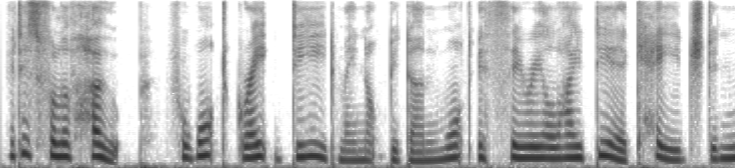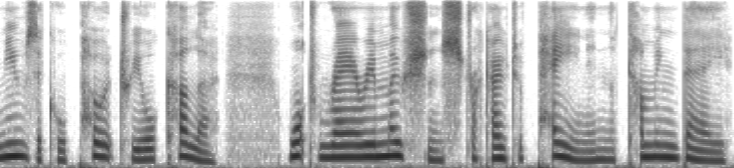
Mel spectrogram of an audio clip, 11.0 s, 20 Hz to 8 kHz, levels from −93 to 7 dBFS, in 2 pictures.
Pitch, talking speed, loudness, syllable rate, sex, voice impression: 200 Hz, 185 wpm, -18 LUFS, 4.2 syllables/s, female, very feminine, slightly old, thin, slightly tensed, slightly weak, bright, hard, muffled, fluent, slightly raspy, slightly cool, intellectual, very refreshing, very sincere, calm, friendly, reassuring, very unique, very elegant, slightly wild, sweet, slightly lively, kind, slightly intense, sharp, slightly modest, slightly light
